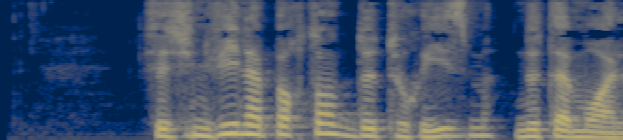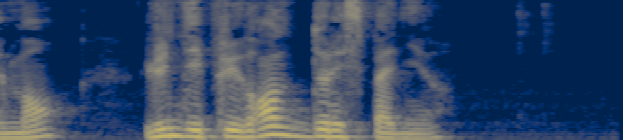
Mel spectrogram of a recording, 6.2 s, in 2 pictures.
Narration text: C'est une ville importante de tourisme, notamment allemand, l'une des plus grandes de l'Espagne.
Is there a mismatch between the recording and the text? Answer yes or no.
no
